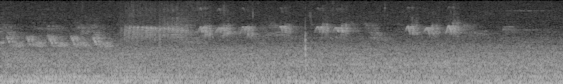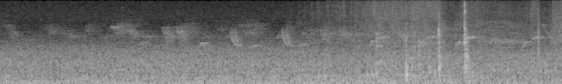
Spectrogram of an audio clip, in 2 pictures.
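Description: Steady outdoor background noise with a bird chirping in short repeated high notes for most of the first two-thirds, then a few sharp clicks near the end.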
